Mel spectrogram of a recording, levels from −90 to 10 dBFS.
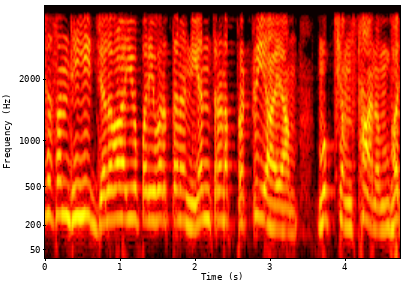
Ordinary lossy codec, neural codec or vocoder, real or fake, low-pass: none; vocoder, 44.1 kHz, 128 mel bands, Pupu-Vocoder; fake; 3.6 kHz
